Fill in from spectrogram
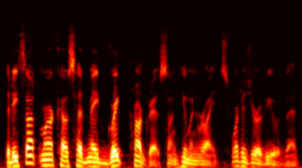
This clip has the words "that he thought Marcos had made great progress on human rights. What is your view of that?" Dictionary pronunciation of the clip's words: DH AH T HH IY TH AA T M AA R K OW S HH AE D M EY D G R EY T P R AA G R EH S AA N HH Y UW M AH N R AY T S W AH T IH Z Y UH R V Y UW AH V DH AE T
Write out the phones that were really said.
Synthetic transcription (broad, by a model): DH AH T HH IY TH AA T M AA R K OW S HH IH D M EY D G R EY T P R AA G R EH S N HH Y UW M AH N R AY T S W AH T IH Z Y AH R V Y UW AH V DH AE T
